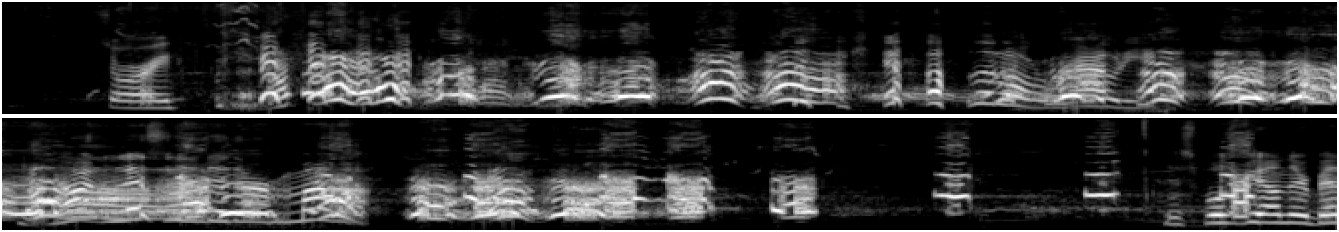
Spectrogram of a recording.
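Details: Kennel hounds near Kingston, Ontario, Canada, a mix of Bluetick and Redbone Coonhounds and Black and tans, keep up a continuous chorus of wavering bawls and howls for about ten seconds, then scattered single cries.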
